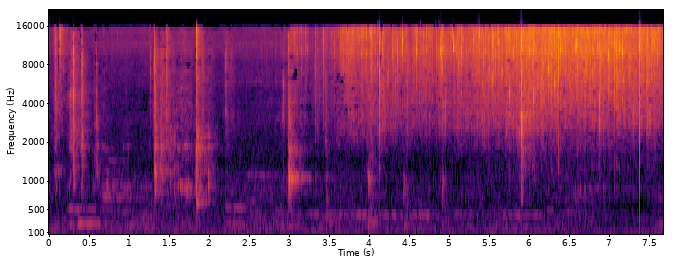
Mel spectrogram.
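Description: Butter melting and sizzling in hot oil in a non-stick kadai, pushed around with a wooden spatula that knocks against the pan a few times early on. The sizzle builds from about halfway through as the butter foams.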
